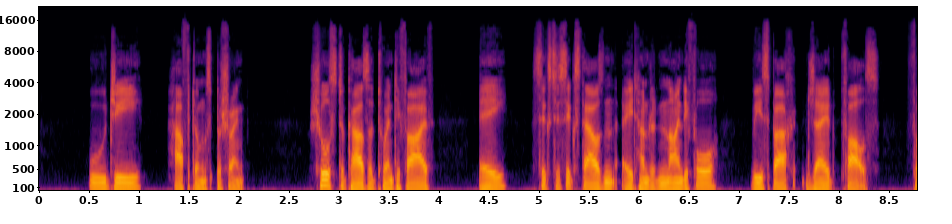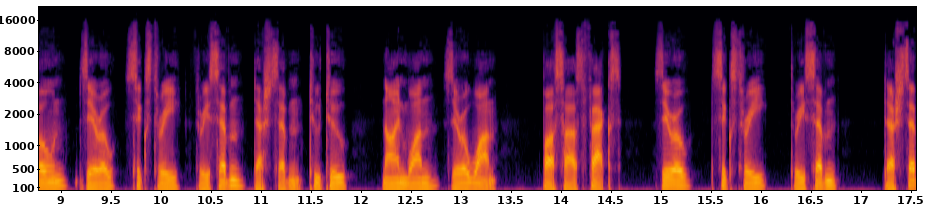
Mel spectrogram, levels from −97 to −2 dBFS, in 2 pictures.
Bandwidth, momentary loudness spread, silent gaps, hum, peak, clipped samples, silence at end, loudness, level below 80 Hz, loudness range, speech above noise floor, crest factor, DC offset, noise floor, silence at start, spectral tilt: 14.5 kHz; 9 LU; none; none; -6 dBFS; under 0.1%; 0 s; -25 LUFS; -44 dBFS; 1 LU; 37 dB; 18 dB; under 0.1%; -60 dBFS; 0.5 s; -6 dB/octave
